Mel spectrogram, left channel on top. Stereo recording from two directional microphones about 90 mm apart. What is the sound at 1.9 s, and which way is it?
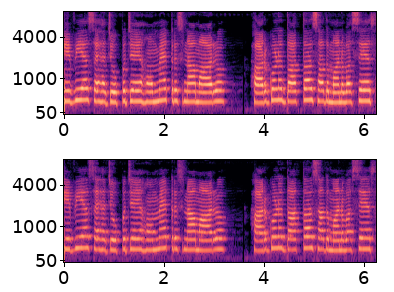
Speech, 30° left (ahead or behind).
